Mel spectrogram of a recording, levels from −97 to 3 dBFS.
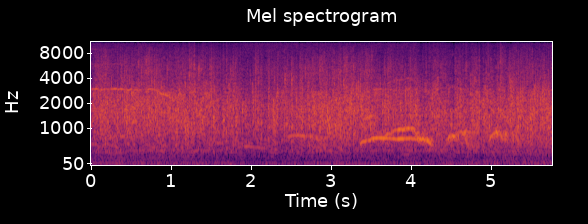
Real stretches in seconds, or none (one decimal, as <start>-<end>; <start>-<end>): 0.0-0.9; 1.9-4.1; 5.2-5.8

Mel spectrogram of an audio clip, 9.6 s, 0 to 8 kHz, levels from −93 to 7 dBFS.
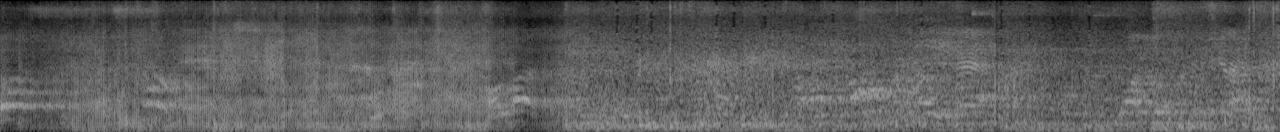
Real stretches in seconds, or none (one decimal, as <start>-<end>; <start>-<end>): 4.3-9.6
